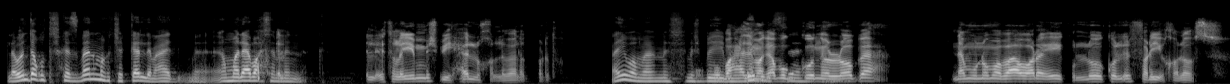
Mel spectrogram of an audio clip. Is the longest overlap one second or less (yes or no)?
no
